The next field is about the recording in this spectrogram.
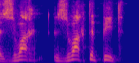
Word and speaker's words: Zwarte Piet: Yeah, Zwarte Piet.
